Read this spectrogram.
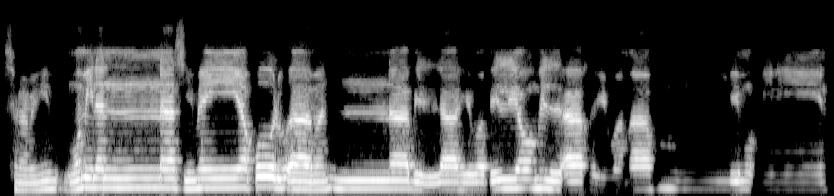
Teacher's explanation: the sound emanates from the nose and is observed on the noon shadda and meem shadda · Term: ghunna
